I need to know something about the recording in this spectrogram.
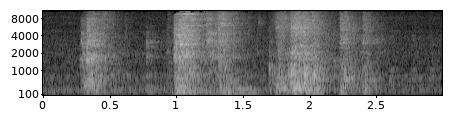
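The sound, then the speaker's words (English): Cutlery clattering and clinking in several quick bursts as pieces are handled and put away, with a bright metallic jangle and no talking. “Cutlery.”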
